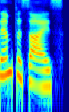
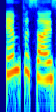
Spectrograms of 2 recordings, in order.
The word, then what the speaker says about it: emphasize: Mistake number two, confusing emphasis with emphasize. Remember, emphasis is a noun. Emphasize or emphasize as a verb.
